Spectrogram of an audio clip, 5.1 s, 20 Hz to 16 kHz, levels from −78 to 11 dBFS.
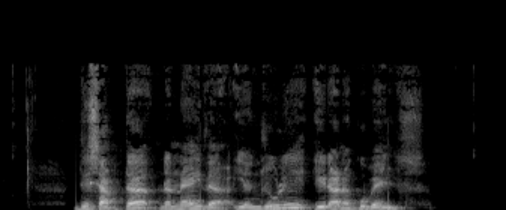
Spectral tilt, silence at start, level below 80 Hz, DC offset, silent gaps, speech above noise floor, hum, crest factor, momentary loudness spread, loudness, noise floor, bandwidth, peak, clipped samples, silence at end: -5.5 dB/octave; 0.75 s; -62 dBFS; under 0.1%; none; 49 dB; none; 20 dB; 8 LU; -22 LUFS; -71 dBFS; 11.5 kHz; -4 dBFS; under 0.1%; 0.85 s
